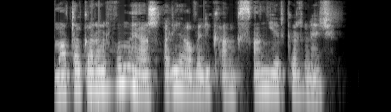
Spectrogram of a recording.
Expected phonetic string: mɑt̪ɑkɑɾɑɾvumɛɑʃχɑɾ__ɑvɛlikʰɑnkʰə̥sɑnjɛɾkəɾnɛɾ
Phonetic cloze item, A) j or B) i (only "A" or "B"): B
